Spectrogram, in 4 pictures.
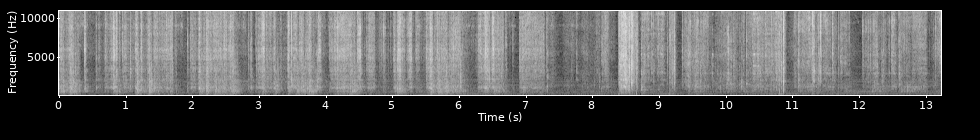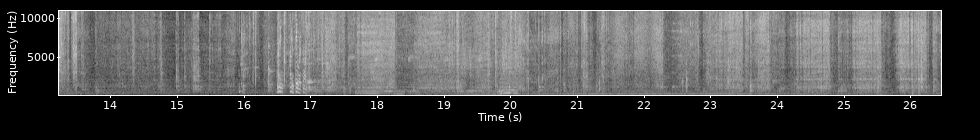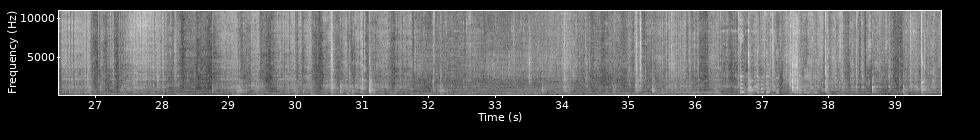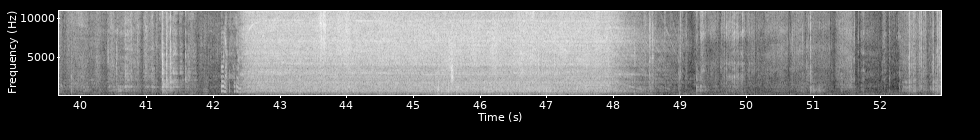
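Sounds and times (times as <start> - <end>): loud motor running: 42.3 - 49.0.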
